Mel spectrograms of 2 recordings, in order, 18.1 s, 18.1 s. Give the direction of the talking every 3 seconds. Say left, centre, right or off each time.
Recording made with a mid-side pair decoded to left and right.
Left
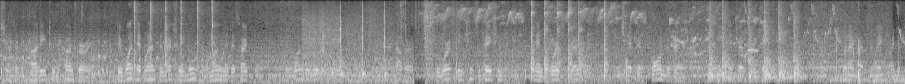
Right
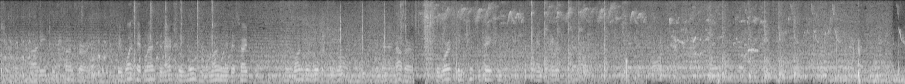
left, centre, right, left, left, left.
